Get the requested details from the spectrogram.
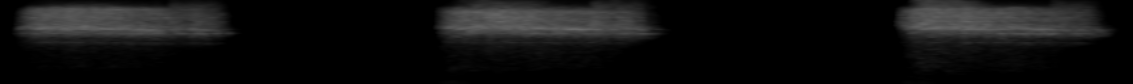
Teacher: Entonces, cuando tenemos el verbo base, que es wash, tenemos que saber que el último sonido no produce una vibración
